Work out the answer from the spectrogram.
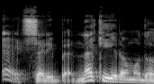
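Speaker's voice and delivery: ordinary delivery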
